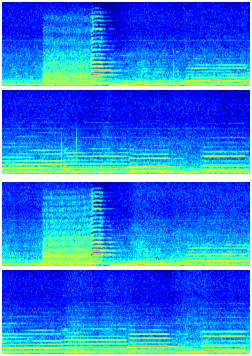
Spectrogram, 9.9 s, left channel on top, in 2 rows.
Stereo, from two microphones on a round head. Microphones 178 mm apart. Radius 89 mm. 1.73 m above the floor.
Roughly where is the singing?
Centre.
